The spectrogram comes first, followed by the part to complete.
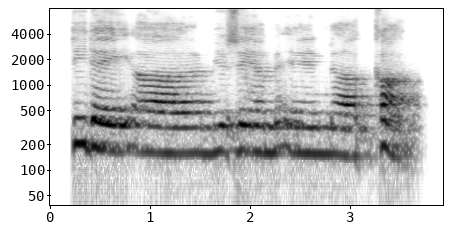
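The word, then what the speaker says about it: Caen: uh Museum in uh Khan It's c-a-e-n but it's it's not con it's not there are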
